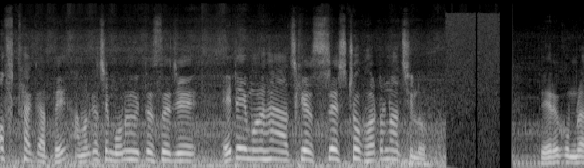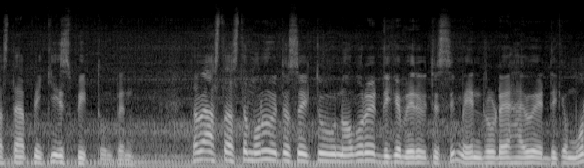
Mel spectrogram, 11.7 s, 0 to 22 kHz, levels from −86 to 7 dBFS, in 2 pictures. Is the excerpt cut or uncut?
cut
